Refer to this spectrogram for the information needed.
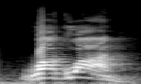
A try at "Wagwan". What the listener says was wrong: Slow it down. No, slow down the wa. Wagwan.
